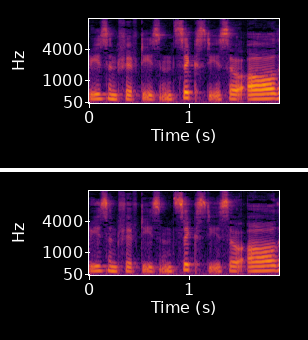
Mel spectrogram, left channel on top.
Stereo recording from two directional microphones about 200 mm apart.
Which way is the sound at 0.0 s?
15° right (ahead or behind).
